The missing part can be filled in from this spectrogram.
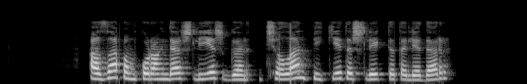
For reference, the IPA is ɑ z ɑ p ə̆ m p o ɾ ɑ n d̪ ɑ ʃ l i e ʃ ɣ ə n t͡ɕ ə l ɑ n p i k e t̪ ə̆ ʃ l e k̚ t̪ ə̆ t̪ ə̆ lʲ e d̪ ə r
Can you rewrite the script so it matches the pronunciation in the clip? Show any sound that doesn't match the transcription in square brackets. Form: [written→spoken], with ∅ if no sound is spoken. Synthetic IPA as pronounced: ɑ z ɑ p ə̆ m [p→k] o ɾ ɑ [n→ŋ] d̪ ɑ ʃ l i e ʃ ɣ ə n t͡ɕ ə l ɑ n p i k e t̪ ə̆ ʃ l e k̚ t̪ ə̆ t̪ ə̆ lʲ e d̪ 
